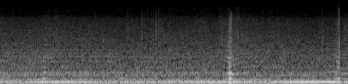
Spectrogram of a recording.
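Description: A steady, low drone of many honeybees buzzing close by at a hive with European foulbrood, continuous and even, with a couple of brief sharp clicks.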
